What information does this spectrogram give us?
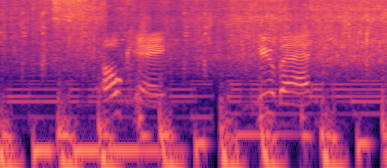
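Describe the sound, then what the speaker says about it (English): Loud, crackling sizzle of fish frying in hot oil, close up and continuous, with brief bits of talk mixed in. "Listen to this, this should be a good sizzle."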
